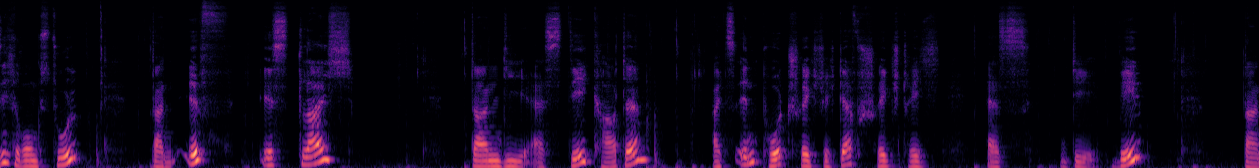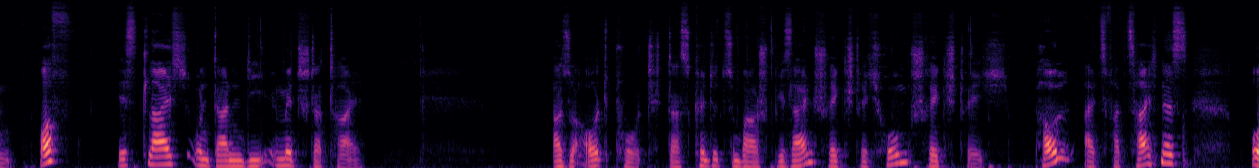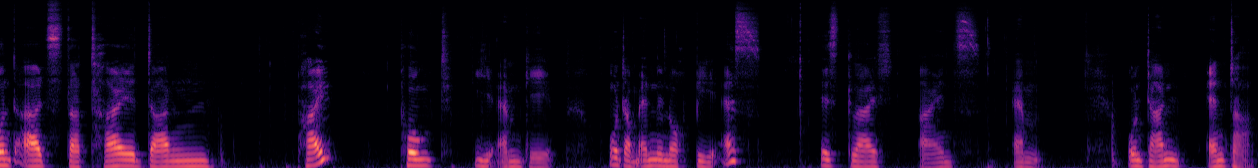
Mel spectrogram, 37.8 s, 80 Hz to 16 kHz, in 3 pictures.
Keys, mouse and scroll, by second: 0.7-2.2 typing, 3.3-7.2 typing, 9.5-12.7 typing, 15.2 shift+7, 19.1-22.9 typing, 27.3-33.4 typing, 35.1 shift+m.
